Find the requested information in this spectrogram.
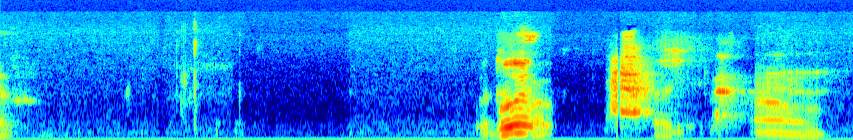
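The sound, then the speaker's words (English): A dog barks a few times in short, loud bursts after a long near-silent stretch, the barks coming in a quick uneven run. “Who got a dog?”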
